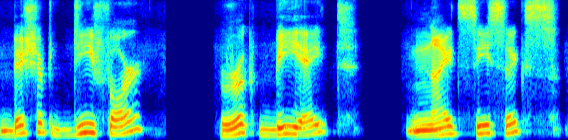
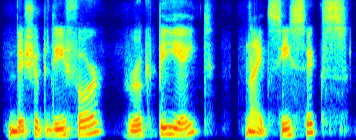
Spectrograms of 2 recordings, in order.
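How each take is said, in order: First: The moves are read at a slower pace. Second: The moves are read at a faster pace.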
